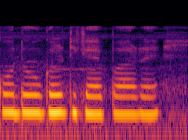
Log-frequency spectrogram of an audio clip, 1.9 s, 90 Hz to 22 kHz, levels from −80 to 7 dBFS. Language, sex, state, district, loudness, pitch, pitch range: Hindi, female, Arunachal Pradesh, Papum Pare, -13 LUFS, 265 Hz, 250-270 Hz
